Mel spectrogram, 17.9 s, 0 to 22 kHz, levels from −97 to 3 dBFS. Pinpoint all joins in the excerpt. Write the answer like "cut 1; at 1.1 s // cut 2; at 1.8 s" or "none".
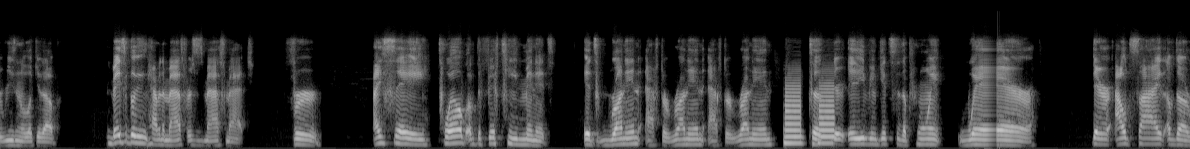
cut 1; at 2.2 s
